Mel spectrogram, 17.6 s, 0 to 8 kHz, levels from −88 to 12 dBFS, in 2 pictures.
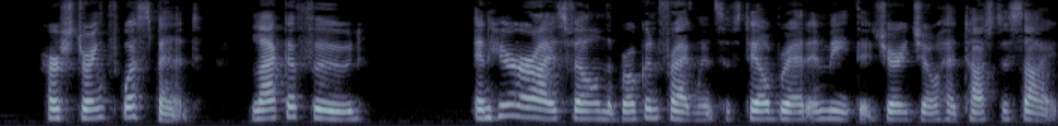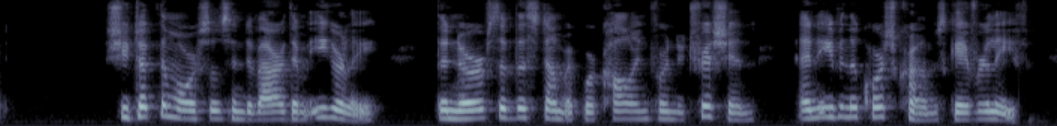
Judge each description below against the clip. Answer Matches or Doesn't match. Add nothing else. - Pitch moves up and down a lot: Doesn't match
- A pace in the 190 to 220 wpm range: Doesn't match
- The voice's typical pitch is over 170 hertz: Matches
